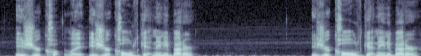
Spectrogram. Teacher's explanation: Sometimes with those yes-no questions, you'll have that rising intonation at the end.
